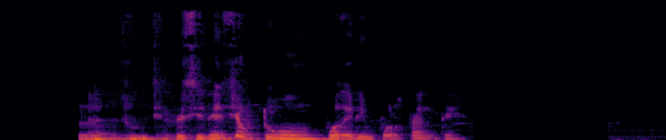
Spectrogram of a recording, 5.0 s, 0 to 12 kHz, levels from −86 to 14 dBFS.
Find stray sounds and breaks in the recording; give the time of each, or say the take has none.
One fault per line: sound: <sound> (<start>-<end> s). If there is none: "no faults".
no faults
